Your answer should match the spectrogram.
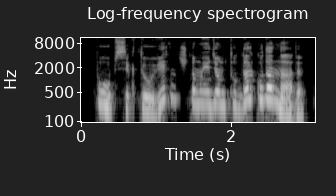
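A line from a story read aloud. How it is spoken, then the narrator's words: Cooing. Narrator (Russian): проворковала Грабуля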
